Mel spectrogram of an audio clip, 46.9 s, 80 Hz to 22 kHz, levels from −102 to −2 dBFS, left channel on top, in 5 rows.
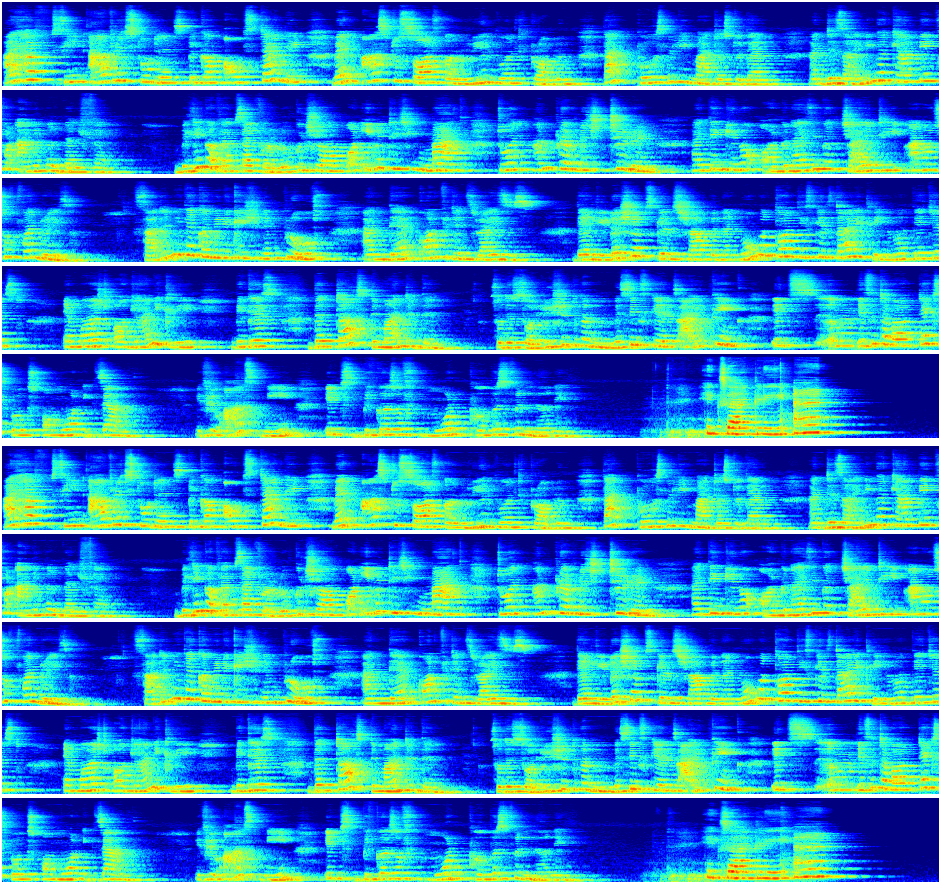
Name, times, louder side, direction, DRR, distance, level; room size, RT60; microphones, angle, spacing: voice 1, 0.0-10.5 11.1-19.5 20.1-24.0 24.4-28.2 28.7-32.6 33.0-38.8 39.4-43.2 44.1-44.2, equal, 30° right, -2 dB, 0.9 m, -31 dB
voice 2, 44.1-45.7, left 2 dB, 45° left, 5 dB, 0.4 m, -24 dB
3.8 x 2.2 x 4.1 m, 0.68 s
head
